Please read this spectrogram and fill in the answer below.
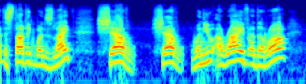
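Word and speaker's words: شر: this one, should be, you should read this heavily because it's non-voweled, and before this ra, there is a letter with a fatha. In that case, you should pronounce it heavily. So the first one is heavy. So you say sha, sha, shar, shar, okay? Shar. The sheen is not heavy.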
